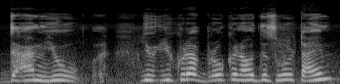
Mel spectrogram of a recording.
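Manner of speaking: imitating a cornered villain's shock; stunned outrage. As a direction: sound caught out and indignant. Wounded villain realizes the trick.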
